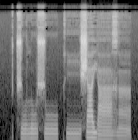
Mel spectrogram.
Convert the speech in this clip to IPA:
t͡ʃu˨lu˨ ʃuː˨kʰiː˨ʃa˦jaː˨ ɣã˨

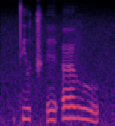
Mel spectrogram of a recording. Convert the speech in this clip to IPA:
tʲut͡ʃʼɪ ʔœ vu

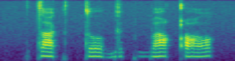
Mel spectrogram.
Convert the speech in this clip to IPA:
ta˥˨ktːo˥˨ɡɘ˦˥k ba˦˥qʼɔ˦˥

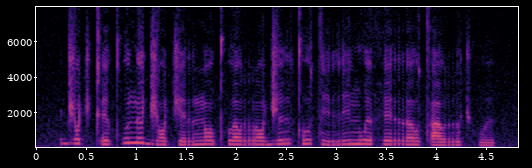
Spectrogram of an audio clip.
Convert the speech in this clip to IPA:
d͡ʒɔ˧t͡ʃkʼe˨kʷʰɨ˦n ɘ˧d͡ʒɔ˨t͡ʃe˨r nɔ˧kʷʰa˧o̯ rɔ˧d͡ʒɨ˦rkʼu˦ ti˨ri˦n wɘ˦he˦ rɐ˧o̯ tʼa˧o̯ru˧t͡ʃkʷɨ˨

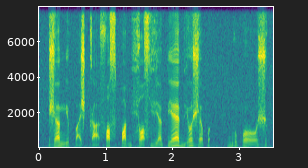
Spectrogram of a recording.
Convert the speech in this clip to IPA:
ʒɜ˧˥˧mʲo˧˥˧pa̰˨˩˦ʒ ka̰˨˩˦θɪ˨˩˦sˤpɛ˨˩˦bfʲɛ˨˩˦sˤ vʲɜ˨˩˦pʲɛː˧˥˧ bʲoː˧˥˧ʒə˨˩˦p | buː˧˥˧poː˨˩˦ʒ

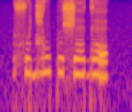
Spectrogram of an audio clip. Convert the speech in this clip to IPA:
sud͡ʑupɪ ʃɛ ɡɛ

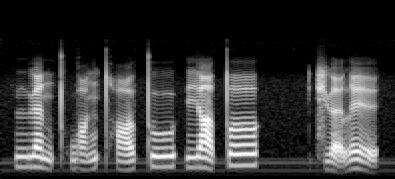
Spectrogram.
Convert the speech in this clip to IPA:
n̪ɥɛ˥˩n t̪ʰwɑ˧˥ŋt̪ʰɑ˧˥ʊ̯ t̪u˥ | jä˥˩ t̪ɤ˥ | t͡ɕɥɛ̰˨˩le˥˩ɪ̯

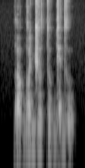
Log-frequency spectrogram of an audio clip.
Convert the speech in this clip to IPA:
ɾɔ˧ɡɔ˦d͡ʒu˦ tu˧ɡɛ˨du˨

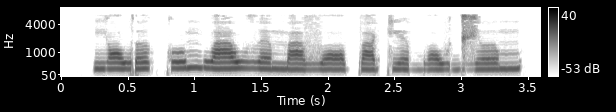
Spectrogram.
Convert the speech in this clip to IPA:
jɒwɾə kʊm wawðɛma vɔpakʲɛ bɔwd͡ʒəm

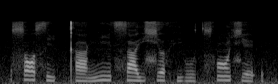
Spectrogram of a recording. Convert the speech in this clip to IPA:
sɔ˦si˨ʔkʰa˨˩ ŋĩ˥˧ sa˥˧jɕə˥˧hju˨˩ t͡sʰɔ̃˦ɕe˨ʔ

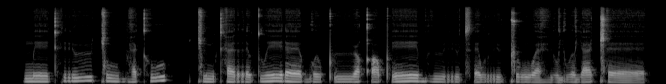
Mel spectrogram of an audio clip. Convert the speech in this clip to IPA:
meːkʰrʉː ǀuːbʱækʰu | ǀymkʰær ɛtʷeː ɾɛːɡʷeʊ̯pʼʉː qʼɑpʼeː bʱʉːrʉt͡sʼɛwry ǁuŋʷæ ɦyʊ̯juə̯jæ ǁɛː

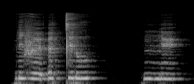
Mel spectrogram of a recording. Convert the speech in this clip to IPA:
ɾivø ʔøtːyɾu | nːy

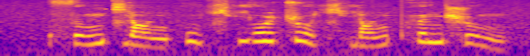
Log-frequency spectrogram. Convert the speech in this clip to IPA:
sɤ˧˥ŋt͡ɕjɑ˨˩ŋku˥˩ t͡ɕʰjo˥ʊ̯ʈ͡ʂo˥˩ʊ̯t͡ɕʰjɑ˧˥ŋpʰə˥n ʂʊ˥˩ŋ

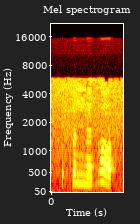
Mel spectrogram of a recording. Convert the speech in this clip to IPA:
fəŋəɡɔ

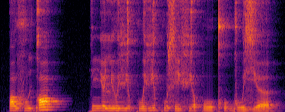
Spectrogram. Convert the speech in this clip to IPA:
ɒxʷiɡɒ | nʲɒlʲuvʲɒ kʷivʲɜkʷɪsi fʲɔpukʷʼɪ ɡu zʲɜ

